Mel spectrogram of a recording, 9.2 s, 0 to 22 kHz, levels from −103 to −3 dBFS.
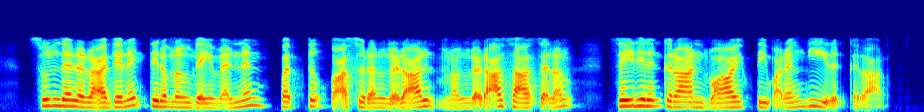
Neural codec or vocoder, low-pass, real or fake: autoencoder, 44.1 kHz, a latent of 192 numbers a frame, MeloTTS; 5.4 kHz; fake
